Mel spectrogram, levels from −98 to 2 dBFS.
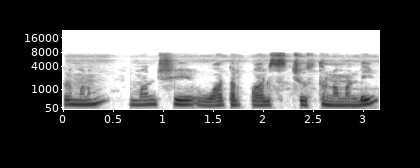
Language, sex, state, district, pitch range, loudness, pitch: Telugu, male, Andhra Pradesh, Chittoor, 155-180 Hz, -26 LUFS, 170 Hz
